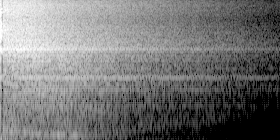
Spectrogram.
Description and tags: A clank noise. From the creator of "Gears Of Destruction".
